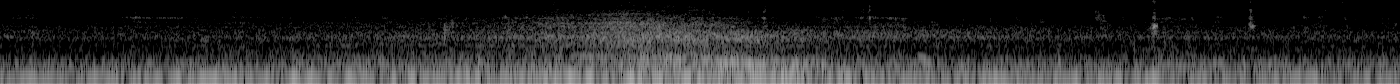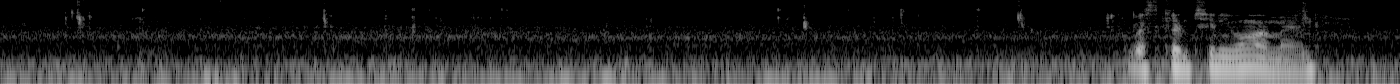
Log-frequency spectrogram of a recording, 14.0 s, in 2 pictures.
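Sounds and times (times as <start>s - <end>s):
person chewing: 0.0s - 14.0s.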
